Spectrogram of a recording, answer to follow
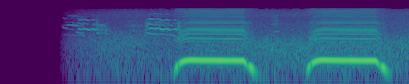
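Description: Soft beach ambience with a few bird cries, then a mobile phone buzzing twice. Each buzz lasts under a second and glides up at the start and down at the end: an incoming call.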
